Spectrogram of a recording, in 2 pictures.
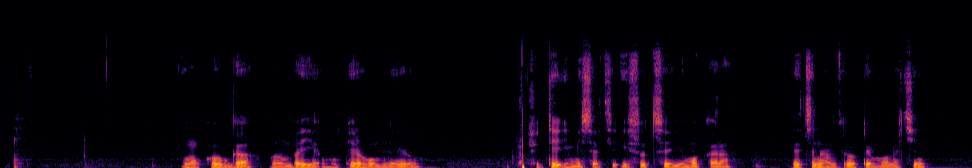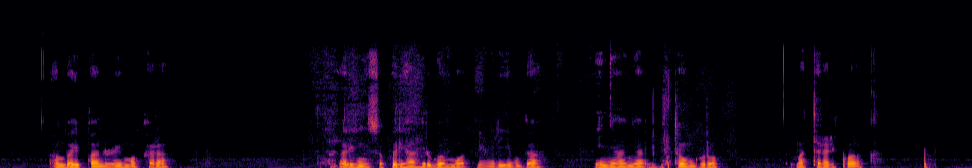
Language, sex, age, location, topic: Kinyarwanda, male, 18-24, Kigali, finance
